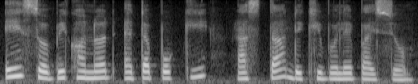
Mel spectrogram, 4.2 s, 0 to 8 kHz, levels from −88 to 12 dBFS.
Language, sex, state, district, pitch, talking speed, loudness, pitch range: Assamese, female, Assam, Kamrup Metropolitan, 225 Hz, 100 wpm, -15 LUFS, 205-240 Hz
